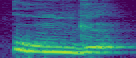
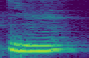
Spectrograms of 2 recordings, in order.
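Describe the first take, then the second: First: UNG as nasal oo plus a hard g; G d'appui. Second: UN as a nasal oo, no g; nasalisation complète. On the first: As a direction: hit the final g of UNG. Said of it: "vous mettez un G". (« ung » dit « oung », g final prononcé) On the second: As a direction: push an oo through the nose for UN. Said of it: "dernier groupe de nasalisation complète". (« un » dit « ou » nasal, sans g) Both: Shown as a demonstration.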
